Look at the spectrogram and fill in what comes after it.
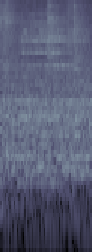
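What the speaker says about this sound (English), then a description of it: "you can just grab that train you saw passing by right to the Caltrain station" A Caltrain commuter train passes nearby in a San Francisco neighborhood, giving a steady, loud rumble and rolling rail noise with no pause.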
